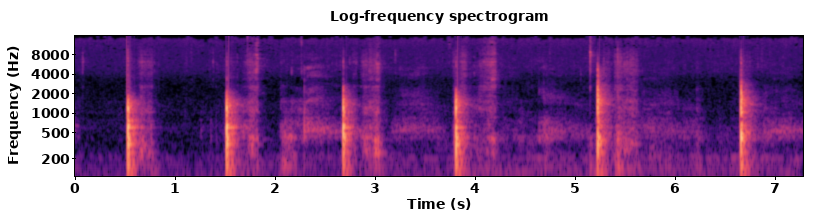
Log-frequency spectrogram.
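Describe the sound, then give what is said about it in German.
A knife chopping mozzarella into small pieces on a board: six sharp, loud chops at uneven intervals, with softer taps and light clatter between them. “Jetzt nehme ich den Mozzarella. Schneide ihn klein.”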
